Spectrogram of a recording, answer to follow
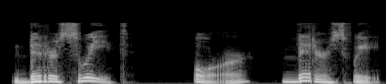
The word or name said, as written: bittersweetness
